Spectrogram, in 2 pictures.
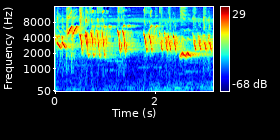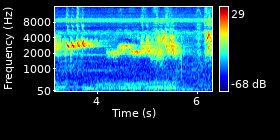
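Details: Greater green leafbird song, played as a lure to coax reluctant birds into singing: rapid rattling trilled bursts mixed with varied whistled and slurred notes, about three elements per second, ending with a drop in volume.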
